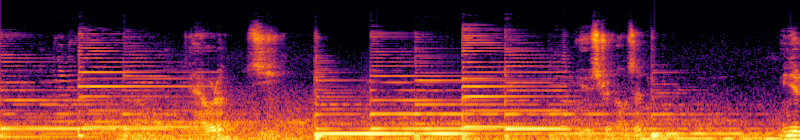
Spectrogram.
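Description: Twelve-string acoustic guitar, capoed at the sixth fret, fingerpicking single notes that ring on over one another in an arpeggiated pattern, with a louder new group of notes about three seconds in. Short scratchy noises come near two and six seconds.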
